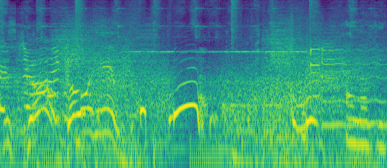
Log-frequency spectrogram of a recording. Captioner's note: sobs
